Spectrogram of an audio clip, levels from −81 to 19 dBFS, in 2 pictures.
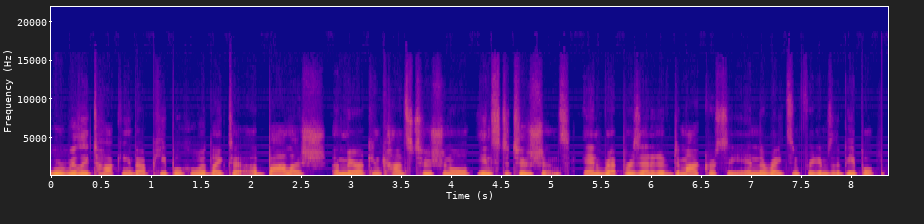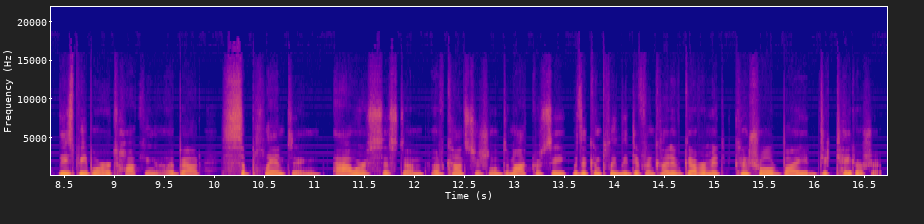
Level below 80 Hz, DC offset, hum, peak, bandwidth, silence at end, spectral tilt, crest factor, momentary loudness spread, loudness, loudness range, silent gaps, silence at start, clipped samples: -54 dBFS; under 0.1%; none; 0 dBFS; 15.5 kHz; 0.1 s; -6.5 dB/octave; 16 dB; 6 LU; -18 LUFS; 2 LU; none; 0 s; under 0.1%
